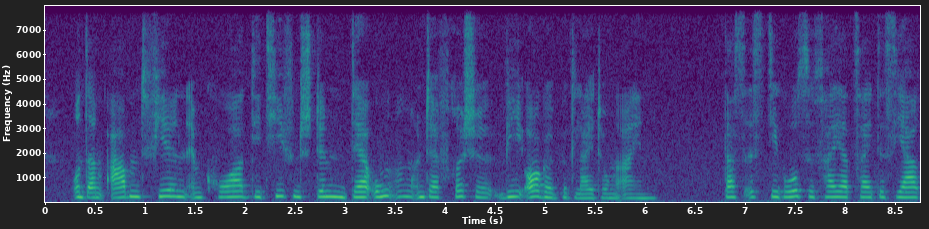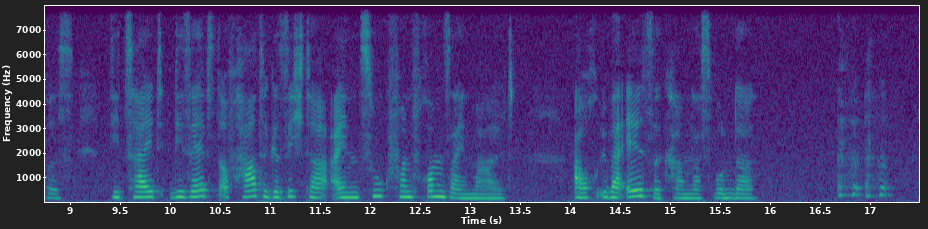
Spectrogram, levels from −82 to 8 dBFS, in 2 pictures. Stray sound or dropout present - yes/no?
yes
